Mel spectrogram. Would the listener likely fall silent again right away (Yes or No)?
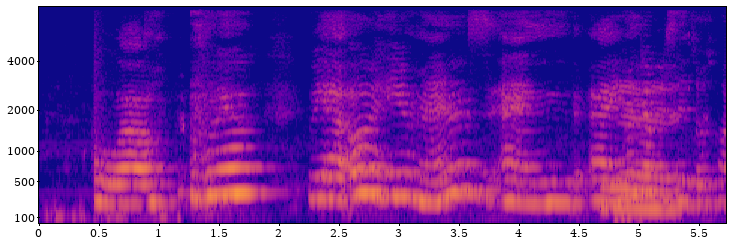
Yes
